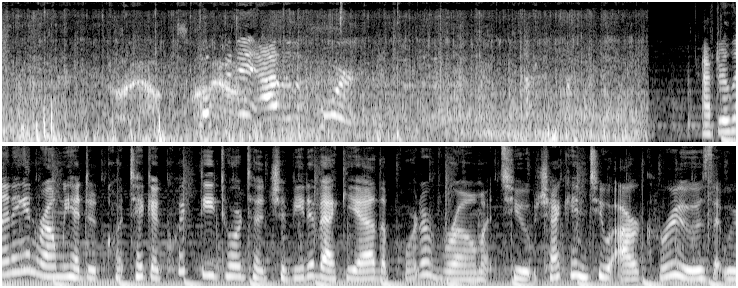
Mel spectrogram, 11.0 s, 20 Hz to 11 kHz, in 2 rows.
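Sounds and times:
wind buffeting microphone: 0.0s - 4.9s
suitcase wheels rolling on pavement: 0.0s - 6.6s.

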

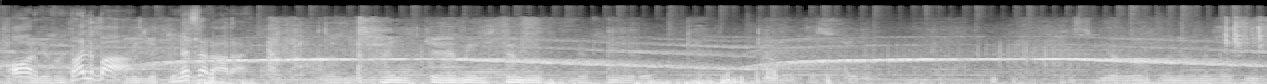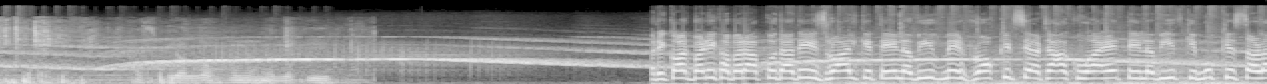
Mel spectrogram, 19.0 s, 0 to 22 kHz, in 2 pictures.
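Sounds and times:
voices: 0.0s - 7.0s, 7.7s - 12.3s, 14.4s - 19.0s
siren wailing: 0.0s - 19.0s.

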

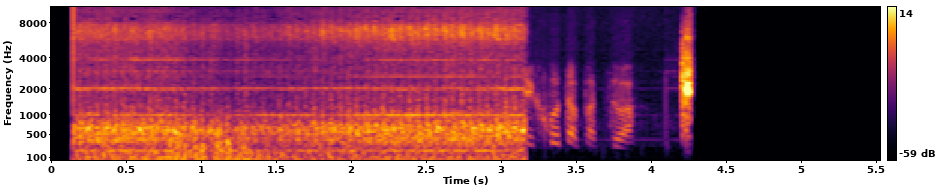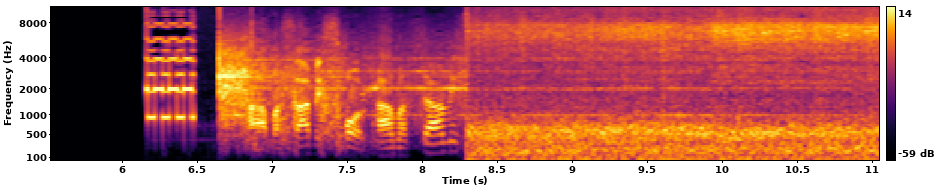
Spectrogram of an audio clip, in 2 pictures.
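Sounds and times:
helicopter cabin rumble: 0.2s - 3.2s, 7.8s - 11.0s
steady high whine: 6.6s - 11.0s.

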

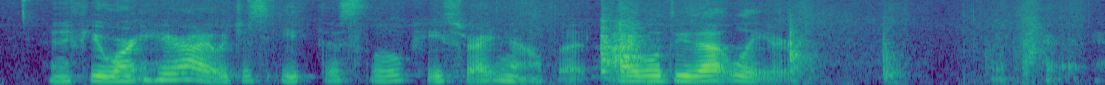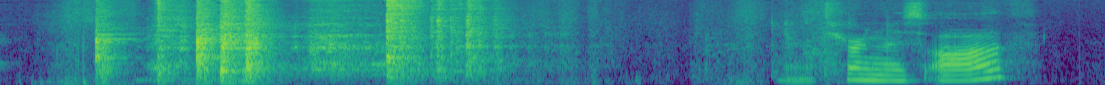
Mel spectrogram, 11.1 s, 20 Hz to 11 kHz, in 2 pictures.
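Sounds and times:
utensils clattering against cookware: 6.0s - 8.4s.

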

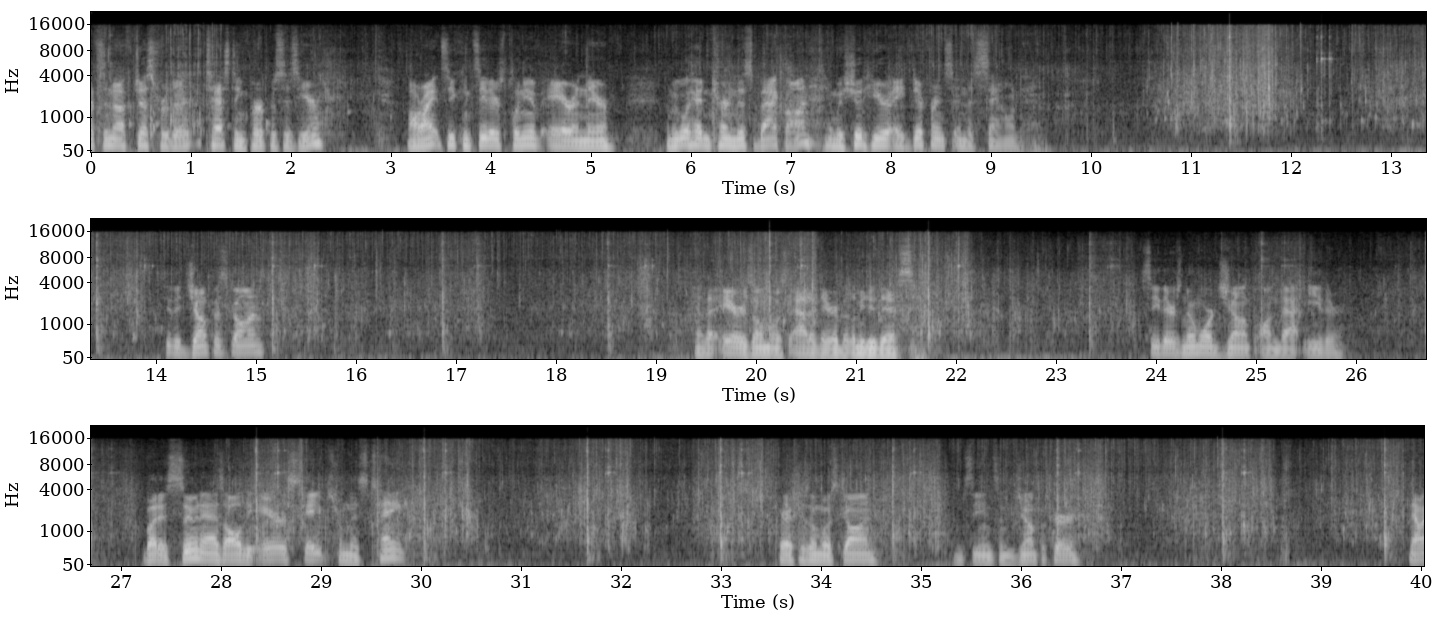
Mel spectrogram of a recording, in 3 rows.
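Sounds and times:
water splashing from pump valve: 0.0s - 40.0s.

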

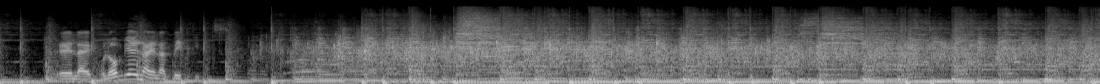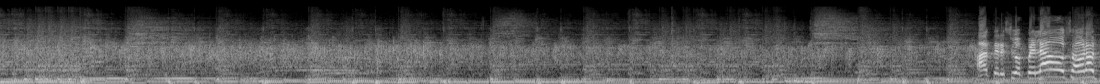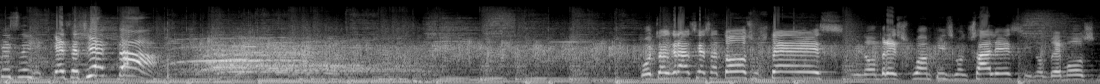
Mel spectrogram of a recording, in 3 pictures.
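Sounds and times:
band music playing: 0.0s - 33.0s
drums: 0.0s - 33.0s
steady bass line: 0.0s - 33.0s.

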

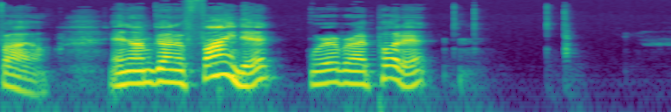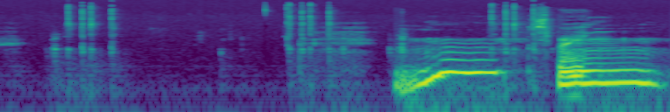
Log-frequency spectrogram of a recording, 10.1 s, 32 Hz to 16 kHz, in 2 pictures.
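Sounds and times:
computer mouse clicks: 3.3s - 4.4s, 5.4s - 6.0s, 7.0s - 7.7s, 8.7s - 9.1s.

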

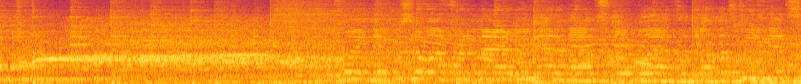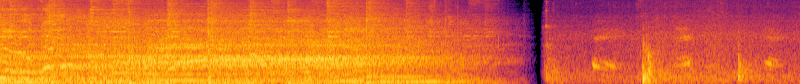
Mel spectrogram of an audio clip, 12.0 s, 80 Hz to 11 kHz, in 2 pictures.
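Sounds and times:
crowd whooping: 0.0s - 9.8s.

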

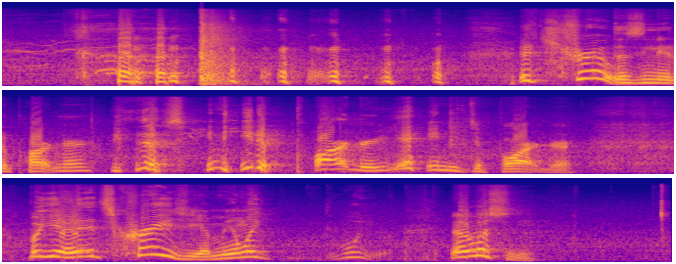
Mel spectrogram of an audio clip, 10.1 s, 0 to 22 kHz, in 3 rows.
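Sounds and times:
person laughing in short bursts: 0.3s - 2.4s.

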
